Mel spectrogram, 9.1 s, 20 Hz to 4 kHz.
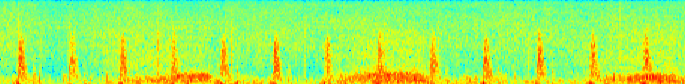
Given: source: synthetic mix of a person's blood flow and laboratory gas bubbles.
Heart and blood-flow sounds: Doppler ultrasound of blood flow; subclavian vein
no bubbles
From the record:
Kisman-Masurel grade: 000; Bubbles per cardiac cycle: 0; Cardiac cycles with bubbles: 0%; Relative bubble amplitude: no bubbles discernible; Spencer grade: 0 (complete lack of bubble signals)

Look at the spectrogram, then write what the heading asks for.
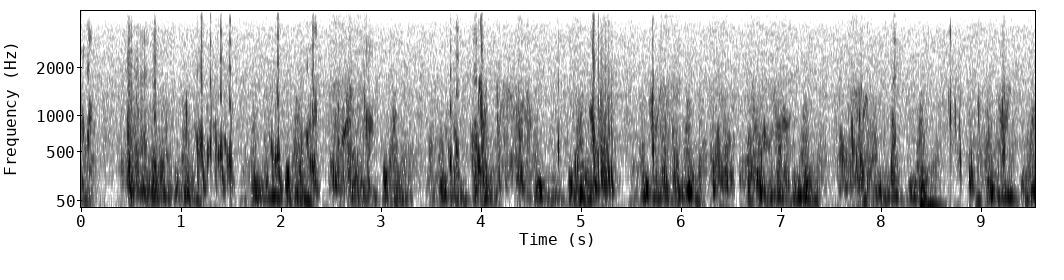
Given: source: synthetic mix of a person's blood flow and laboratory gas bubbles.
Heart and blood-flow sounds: Doppler ultrasound of blood flow; precordium
0.00-0.12 s: bubbles
0.39-0.93 s: bubbles
1.02-1.09 s: bubbles
1.12-1.54 s: bubbles
1.81-2.02 s: bubbles
2.16-2.39 s: bubbles
2.47-2.93 s: bubbles
3.64-3.81 s: bubbles
3.88-4.10 s: bubbles
4.13-4.52 s: bubbles
4.73-4.81 s: bubbles
4.90-5.35 s: bubbles
5.67-5.99 s: bubbles
6.16-6.21 s: bubbles
6.26-6.54 s: bubbles
6.56-7.10 s: bubbles
7.55-7.94 s: bubbles
8.07-8.20 s: bubbles
8.66-8.80 s: bubbles
8.86-9.36 s: bubbles
9.39-9.54 s: bubbles
From the record:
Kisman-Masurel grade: 342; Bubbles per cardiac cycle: rolling drumbeat, 9 or more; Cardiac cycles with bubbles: 100%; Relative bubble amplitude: moderate (0.250 to 0.450); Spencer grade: 3 (all of the cardiac periods contain showers or single bubble signals, but not dominating or overriding the cardiac motion signals); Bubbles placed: only in the low amplitude regions of the cardiac cycle

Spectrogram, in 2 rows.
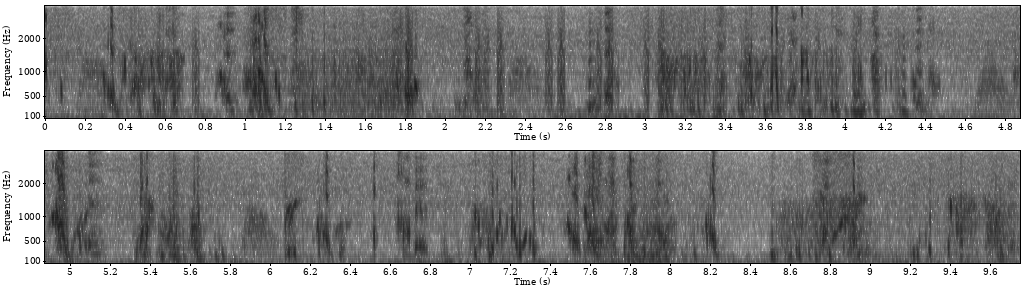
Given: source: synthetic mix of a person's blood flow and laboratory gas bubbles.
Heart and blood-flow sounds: Doppler ultrasound of blood flow; subclavian vein
0.00-0.12 s: bubbles
0.26-0.70 s: bubbles
0.85-1.44 s: bubbles
1.56-1.62 s: bubbles
1.65-1.91 s: bubbles
2.04-2.20 s: bubbles
2.70-2.89 s: bubbles
3.04-4.49 s: bubbles
4.84-5.20 s: bubbles
5.30-5.82 s: bubbles
6.08-6.42 s: bubbles
6.50-6.56 s: bubbles
6.63-6.80 s: bubbles
6.99-7.38 s: bubbles
7.46-8.28 s: bubbles
8.48-9.06 s: bubbles
9.18-9.34 s: bubbles
9.37-9.75 s: bubbles
From the record:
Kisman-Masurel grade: 342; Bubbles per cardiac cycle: rolling drumbeat, 9 or more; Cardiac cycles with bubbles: 100%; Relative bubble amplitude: moderate (0.250 to 0.450); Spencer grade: 3 (all of the cardiac periods contain showers or single bubble signals, but not dominating or overriding the cardiac motion signals); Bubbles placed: anywhere in the cardiac cycle

